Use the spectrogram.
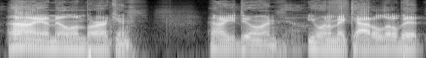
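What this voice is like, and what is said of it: Rough-talking imitation of an actress. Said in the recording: “With her sideways mouth and her rough talk... my impression of Ellen Barkin... I don't think she talks quite like that”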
